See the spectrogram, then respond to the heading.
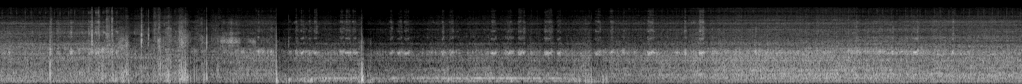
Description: Engine Squeak/Noise from 1993 Volvo 850 engine, most likely a bad pulley (idler or timing tensioner).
